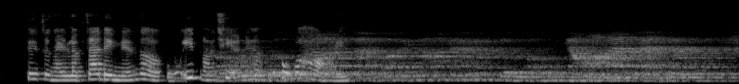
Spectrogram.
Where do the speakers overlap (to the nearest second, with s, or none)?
2 s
